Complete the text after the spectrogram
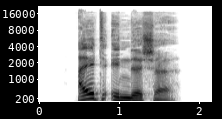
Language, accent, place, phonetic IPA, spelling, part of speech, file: German, Germany, Berlin, [ˈaltˌɪndɪʃə], altindische, adjective, De-altindische.ogg
- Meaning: inflection of altindisch: 1. strong/mixed nominative/accusative feminine singular 2. strong nominative/accusative plural 3. weak nominative all-gender singular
